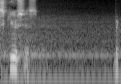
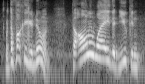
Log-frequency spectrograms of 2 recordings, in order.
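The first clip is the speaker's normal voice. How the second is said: real frustration boiling over into a shout; exasperated shout; 8 semitones higher than usual. Real, not acted. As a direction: blow up at everyone listening. Escalating rant at audience.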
